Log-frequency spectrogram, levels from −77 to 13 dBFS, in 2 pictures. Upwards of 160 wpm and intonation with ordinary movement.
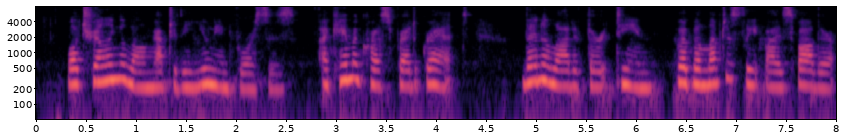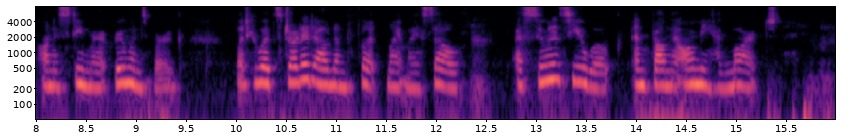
Yes: average, 190 wpm; average, 3.0 semitones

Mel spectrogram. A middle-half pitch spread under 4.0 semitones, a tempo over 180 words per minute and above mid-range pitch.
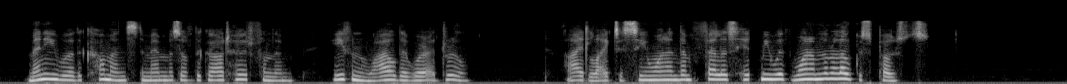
Yes: average, 3.4 semitones; average, 190 wpm; high, 200 Hz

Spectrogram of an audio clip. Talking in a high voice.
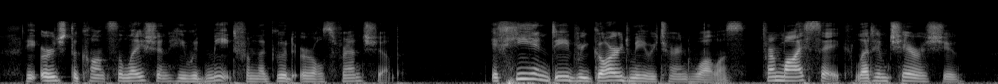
No: medium, 150 Hz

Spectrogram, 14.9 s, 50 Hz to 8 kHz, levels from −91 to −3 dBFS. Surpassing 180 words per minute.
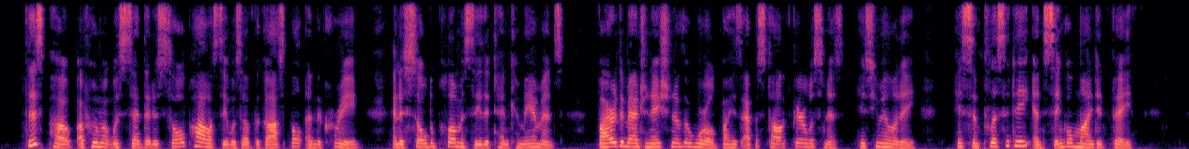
No: average, 170 wpm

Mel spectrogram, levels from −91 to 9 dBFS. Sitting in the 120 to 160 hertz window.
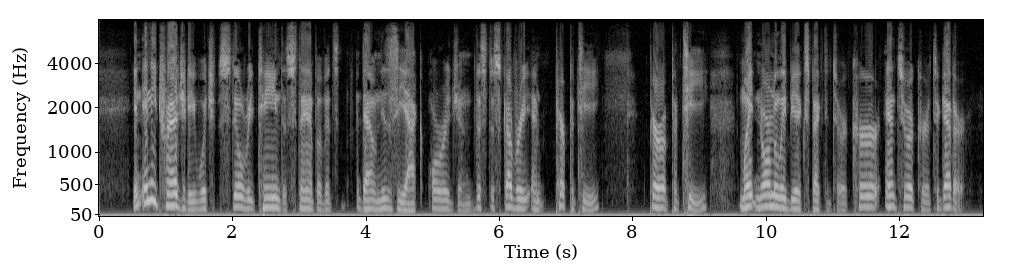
Yes: medium, 140 Hz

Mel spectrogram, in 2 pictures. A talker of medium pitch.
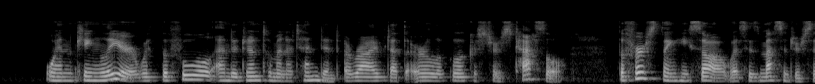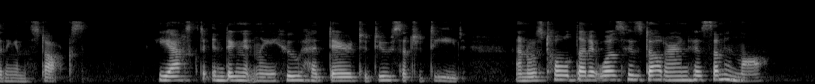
Yes: medium, 180 Hz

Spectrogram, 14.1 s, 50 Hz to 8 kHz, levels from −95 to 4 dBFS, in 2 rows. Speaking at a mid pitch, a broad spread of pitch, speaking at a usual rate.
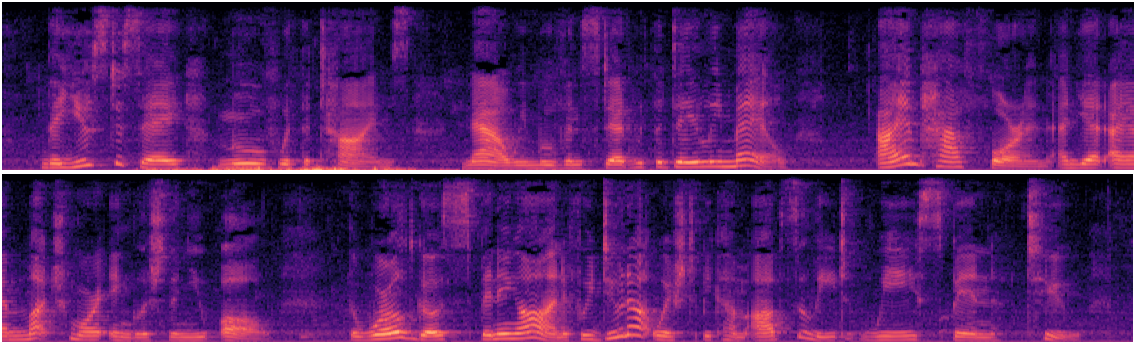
Yes: medium, 180 Hz; wide, 5.7 semitones; average, 195 wpm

